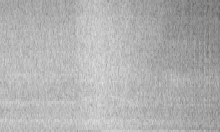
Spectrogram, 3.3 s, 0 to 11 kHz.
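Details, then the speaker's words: 1971 VW bus, air-cooled engine, back running after sitting 2+ years, fresh tune-up with new carb, plugs, wires and valves adjusted; choke now off, a little warm: steady even idle, smooth rev rise and fall, no knocks or misses, healthy. "that's all they off the choke so judge idle sounds good engine sounds happy"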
